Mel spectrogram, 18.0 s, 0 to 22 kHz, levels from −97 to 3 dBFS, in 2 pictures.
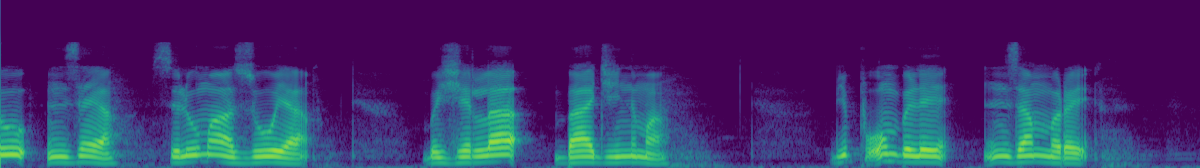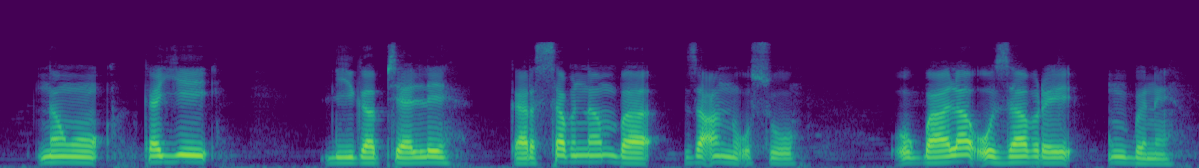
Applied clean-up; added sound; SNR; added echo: none; none; none; none.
